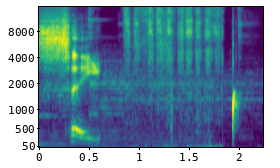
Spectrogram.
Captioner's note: pencil scratching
